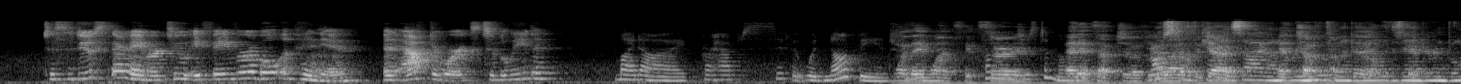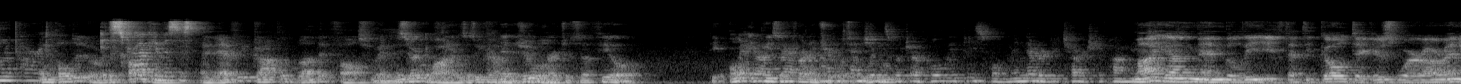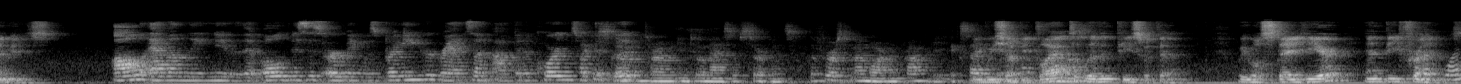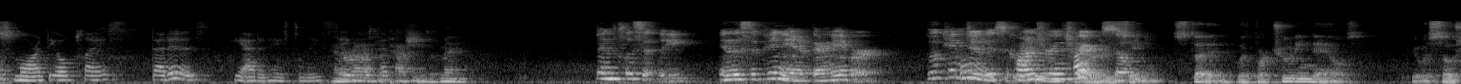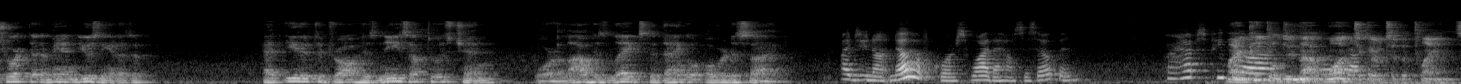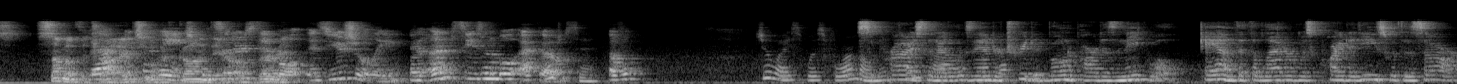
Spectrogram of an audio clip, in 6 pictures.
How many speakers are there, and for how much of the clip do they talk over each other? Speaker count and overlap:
9, about 27%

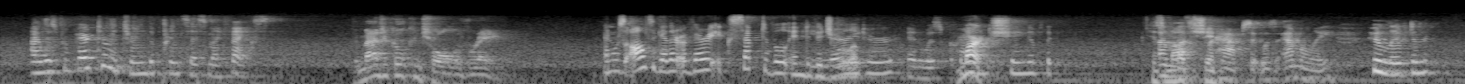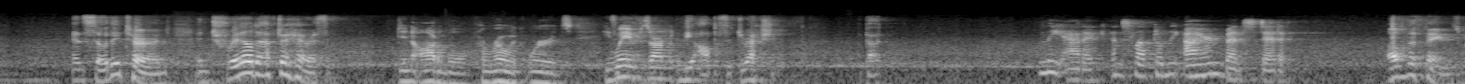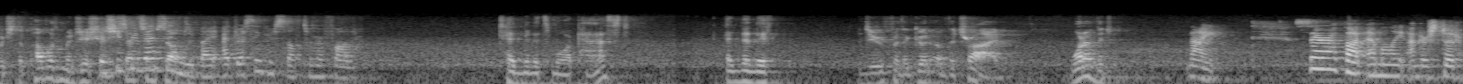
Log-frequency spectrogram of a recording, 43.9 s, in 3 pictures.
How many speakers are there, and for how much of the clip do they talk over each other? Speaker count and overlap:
7, about 10%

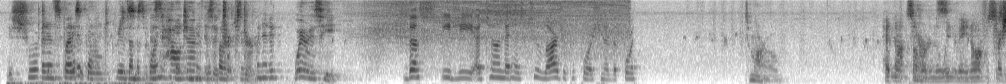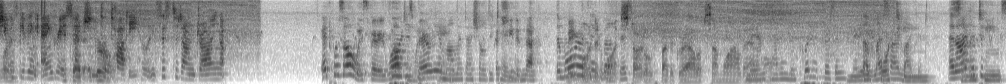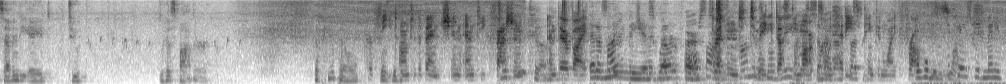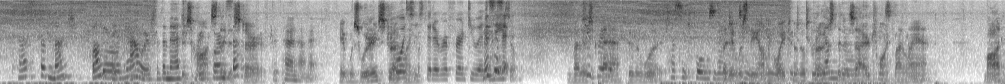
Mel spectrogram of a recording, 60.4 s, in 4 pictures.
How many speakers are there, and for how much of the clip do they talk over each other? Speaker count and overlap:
10, about 53%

